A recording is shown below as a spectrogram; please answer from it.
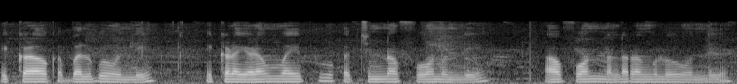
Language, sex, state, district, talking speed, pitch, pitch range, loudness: Telugu, male, Telangana, Hyderabad, 120 wpm, 120 Hz, 115-125 Hz, -19 LUFS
